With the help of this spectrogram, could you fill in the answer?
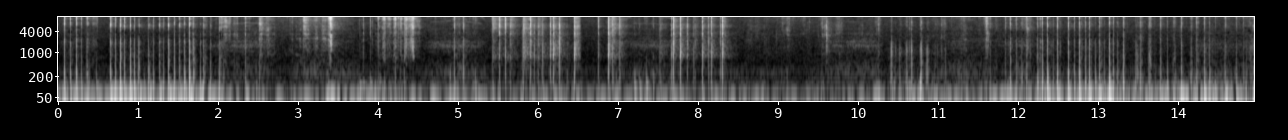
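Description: Fingertips and nails tap and scratch the back of the hollow bowl of an orange varnished wooden ladle with visible wood grain. Rapid, dry, clicking taps come in dense bursts, with softer scraping and scratching in the quieter middle stretch, then the fast tapping picks up again toward the end.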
